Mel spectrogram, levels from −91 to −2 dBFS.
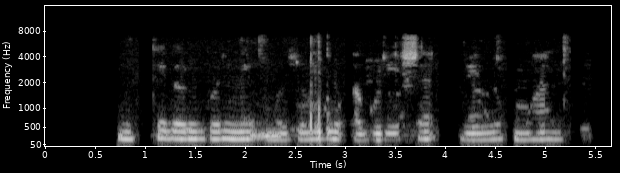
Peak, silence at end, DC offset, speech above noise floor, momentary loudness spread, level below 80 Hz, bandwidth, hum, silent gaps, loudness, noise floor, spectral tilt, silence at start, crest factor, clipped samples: -8 dBFS; 0.25 s; under 0.1%; over 62 dB; 9 LU; -68 dBFS; 7.4 kHz; none; none; -28 LUFS; under -90 dBFS; -6 dB/octave; 0.75 s; 20 dB; under 0.1%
